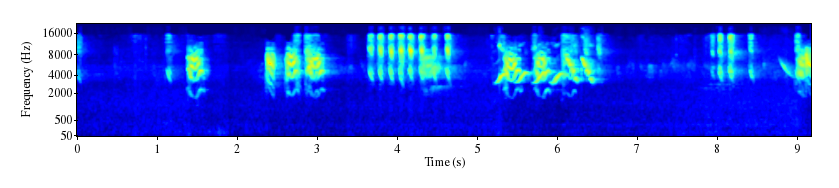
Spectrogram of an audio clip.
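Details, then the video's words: Double-collared seedeater (Sporophila caerulescens) singing with a calling female, used to stimulate males: bursts of high buzzy notes and rapid repeated ticking trills, with rising whistled phrases, in short separated strophes. "ESQUENTAR COLEIRO TUÍ TUÍ COM COLEIRO TUÍ-TUÍ E FÊMEA CHAMANDO PARA ESQUENTAR COLEIRO TUÍ-TUÍ"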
